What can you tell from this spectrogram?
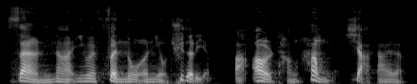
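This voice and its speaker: Lively storybook narrator. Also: medium pitch, fairly quick, dry recording, clean studio sound. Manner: lively, expressive.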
